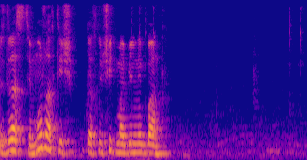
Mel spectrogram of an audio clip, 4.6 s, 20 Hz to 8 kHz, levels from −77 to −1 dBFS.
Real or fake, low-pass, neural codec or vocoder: real; 7.2 kHz; none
